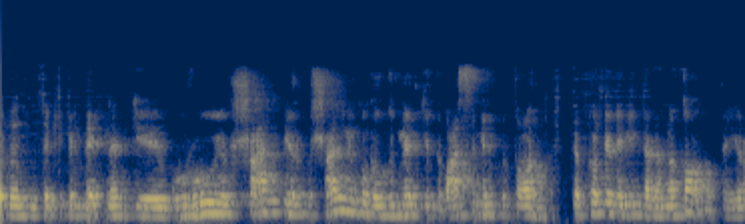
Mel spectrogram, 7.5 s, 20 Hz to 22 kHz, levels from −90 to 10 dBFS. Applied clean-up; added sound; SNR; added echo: neural mask model DeepFilterNet 3.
